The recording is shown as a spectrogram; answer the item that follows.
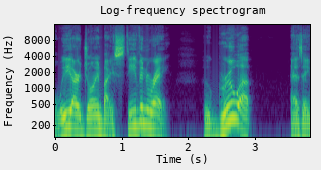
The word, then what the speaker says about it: Rea: Yeah, Rea as in like when my wife divorced, she was an X-ray.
